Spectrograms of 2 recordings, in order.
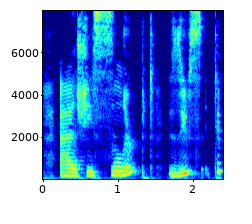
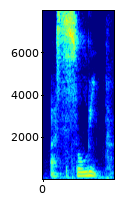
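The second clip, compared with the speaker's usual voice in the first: ordinary delivery, nothing marked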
